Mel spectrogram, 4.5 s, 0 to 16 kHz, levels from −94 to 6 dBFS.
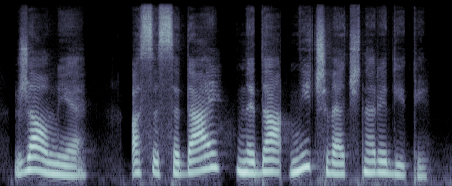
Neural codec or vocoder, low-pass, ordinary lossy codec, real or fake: codec, 44.1 kHz, 2.6 kbps, DAC; 14.4 kHz; none; fake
